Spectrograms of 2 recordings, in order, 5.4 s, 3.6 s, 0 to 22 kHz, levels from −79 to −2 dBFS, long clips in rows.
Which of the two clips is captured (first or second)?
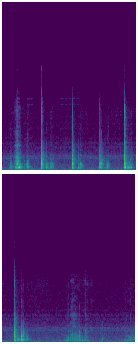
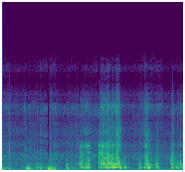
first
